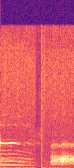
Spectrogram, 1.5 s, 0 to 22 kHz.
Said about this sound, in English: That sounds like a dude like making a wolf noise. But imagine that, but like 10 or 15 of them.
